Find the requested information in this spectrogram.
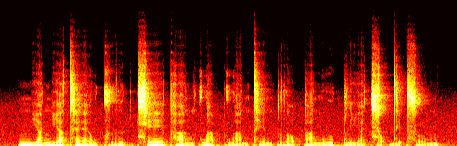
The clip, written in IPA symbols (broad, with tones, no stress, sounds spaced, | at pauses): ŋ i˨˩ a̯ ŋ i˥˩ a̯ tʰ ɛː˩˦ w kʰ r ɯ˨˩ k̚ t͡ɕʰ eː˥˩ pʰ a˧ n k w a˦˥ p̚ k w a˨˩ n tʰ e˧ n p r ɔ˥˩ ʔ p a˧ n w u˥˩ k̚ p l i˨˩ a̯ t͡ɕ ɔ˨˩ ʔ d e˨˩ ʔ s o˩˦ m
